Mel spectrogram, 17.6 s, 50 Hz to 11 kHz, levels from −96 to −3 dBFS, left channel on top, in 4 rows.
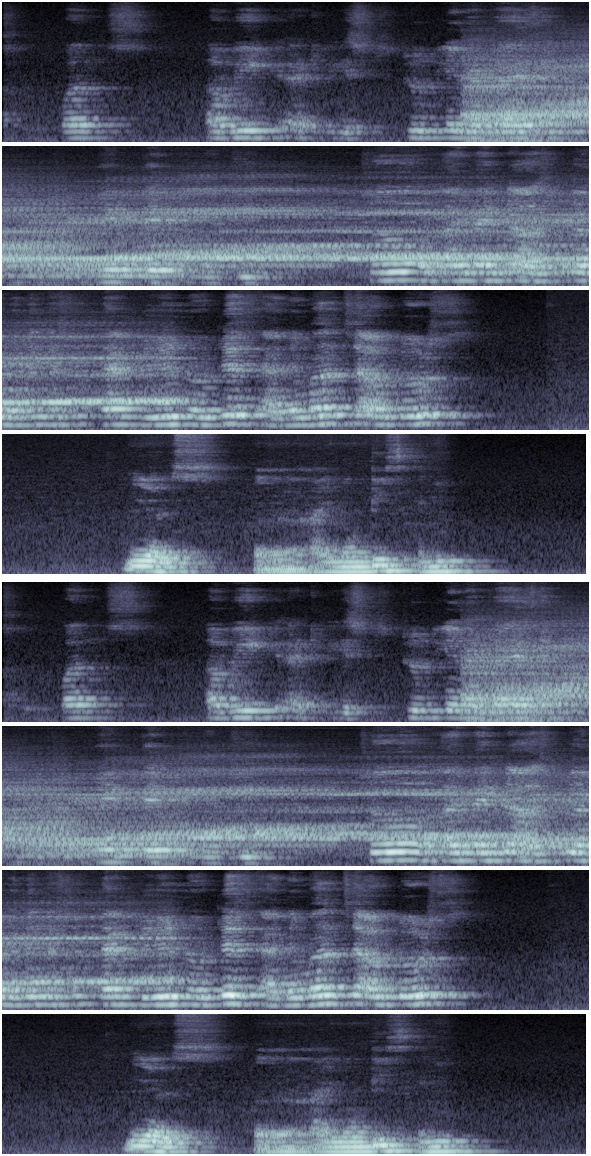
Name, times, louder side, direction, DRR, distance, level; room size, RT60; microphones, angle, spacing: voice 1, 1.5-2.7 3.0-6.4 7.2-12.1, right 2 dB, 55° right, -4 dB, 1.1 m, -26 dB
sound 1, 3.4-10.1, left 2 dB, 25° right, 0.9 m, -28 dB
voice 2, 14.1-14.8 15.1-16.6, equal, 35° left, -3 dB, 0.6 m, -22 dB
4.2 x 2.9 x 2.3 m, 0.73 s
head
